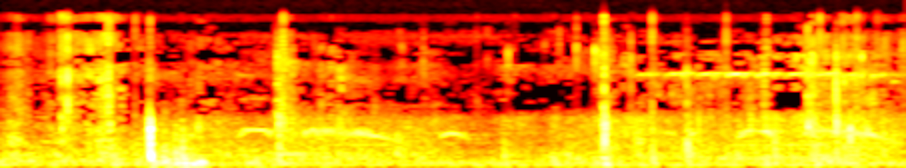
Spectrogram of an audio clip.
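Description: Birds calling in short rising-and-falling notes, repeated every second or so. Over them come knocks and rubbing from the phone being handled right at its microphone, with a loud knock about a second in. A thin high steady tone starts about two-thirds of the way through.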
